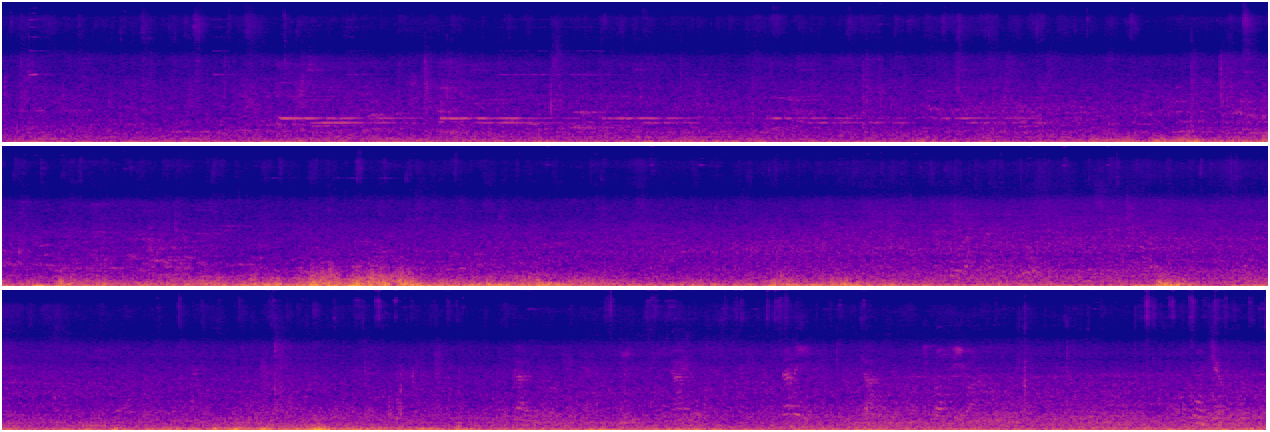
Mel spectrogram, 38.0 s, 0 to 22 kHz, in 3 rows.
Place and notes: From the station platform to export direction
Xinfeng Township, Hsinchu County, Taiwan, 7 February 2017, ~13:00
